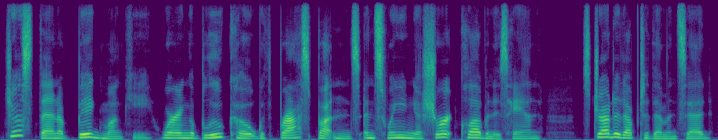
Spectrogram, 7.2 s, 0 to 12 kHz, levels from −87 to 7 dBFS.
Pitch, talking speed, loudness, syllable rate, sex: 210 Hz, 215 wpm, -19 LUFS, 4.7 syllables/s, female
